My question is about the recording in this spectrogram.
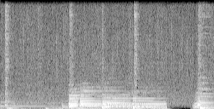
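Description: Steady rain falling, under background music of held chords that breaks off briefly near the end.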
